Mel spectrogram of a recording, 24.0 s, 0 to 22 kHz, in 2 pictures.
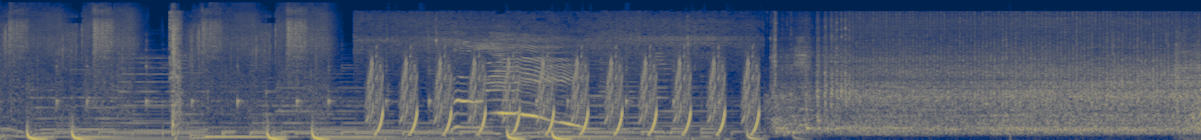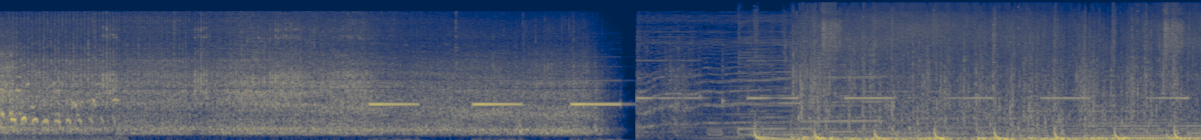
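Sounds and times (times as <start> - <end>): short beeps: 15.7 - 18.4
vehicle engine running: 19.9 - 24.0.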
